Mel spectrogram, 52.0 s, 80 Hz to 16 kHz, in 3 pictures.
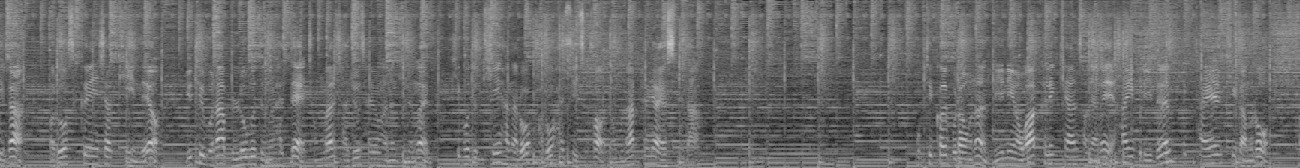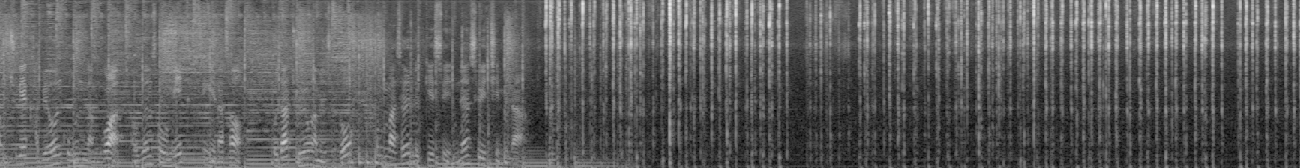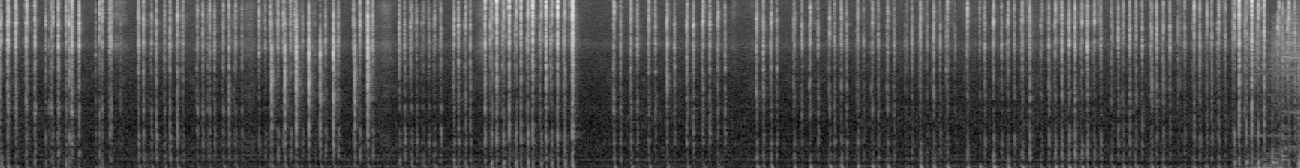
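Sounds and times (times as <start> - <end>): mechanical keyboard key clicks: 24.6 - 52.0.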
